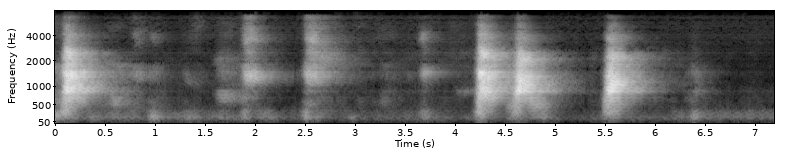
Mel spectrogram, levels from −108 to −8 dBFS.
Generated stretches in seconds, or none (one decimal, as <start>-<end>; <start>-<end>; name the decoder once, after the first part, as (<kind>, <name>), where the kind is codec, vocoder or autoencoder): 0.0-7.2 (vocoder, Vocos)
